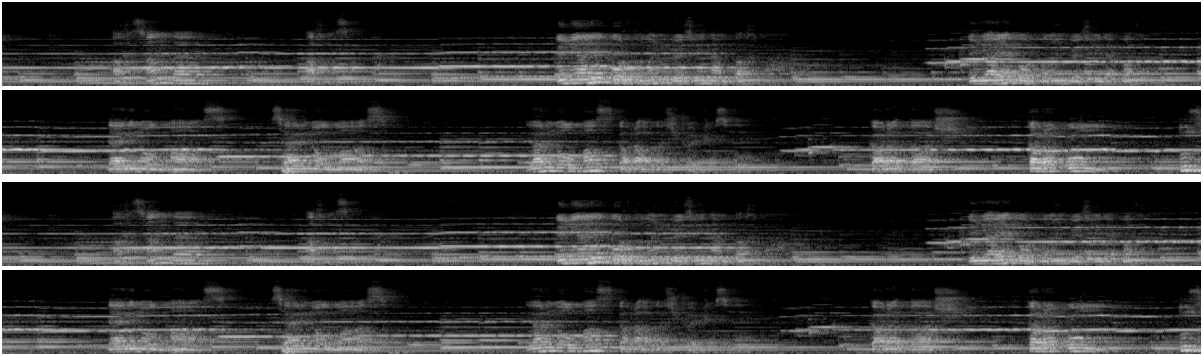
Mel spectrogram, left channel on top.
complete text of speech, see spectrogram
Axsan da, axmasan da. Dünyaya qorxunun gözüyle baxma. Dünyaya qorxunun gözüyle baxma. Dərin olmaz, sərin olmaz. Yarın olmaz qara ağac kölgəsi. Qara daş, qara qum, duz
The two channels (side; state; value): both; normal; correlation 0.84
